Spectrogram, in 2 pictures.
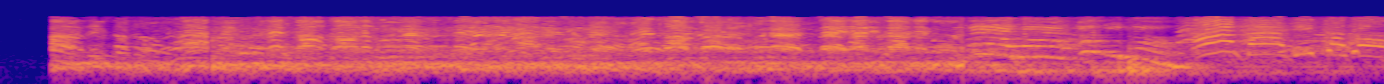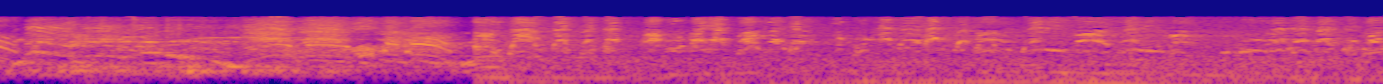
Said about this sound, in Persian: دانش آموزان برخی از مدارس هم بعد از پایان کلاس‌هاشون اومدن بیرون با شعارهای مرگ بر دیکتاتور تو خیابونا به راه افتادن و جواب خامنه‌ای و صحبت‌های اونو دادن.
